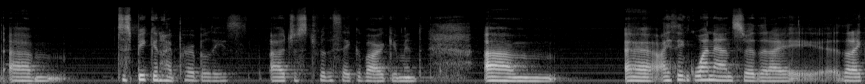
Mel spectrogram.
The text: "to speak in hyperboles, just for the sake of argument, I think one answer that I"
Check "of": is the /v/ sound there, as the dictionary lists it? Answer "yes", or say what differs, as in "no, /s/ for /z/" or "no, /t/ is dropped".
yes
